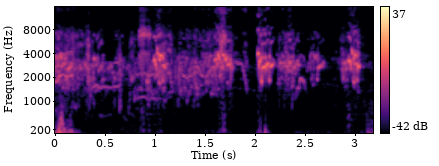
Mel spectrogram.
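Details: Pet budgerigar chatter: busy high warbling, squeaky chirps and scratchy notes, with louder bursts near one, two and three seconds and brief quiet gaps between phrases.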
